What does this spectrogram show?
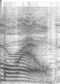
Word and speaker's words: Morril: Sam Morril, comedian Sam Morril. Morril? I think you're right. Morril. Okay, moral. I read it moral.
